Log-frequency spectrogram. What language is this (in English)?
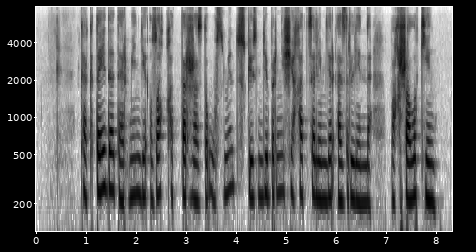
Kazakh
